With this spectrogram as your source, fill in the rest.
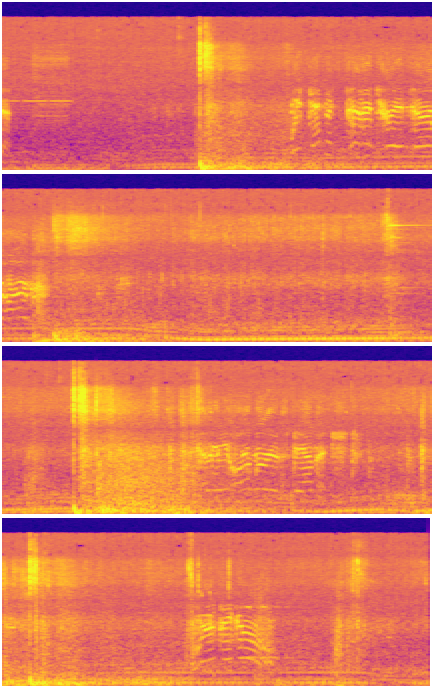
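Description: A heavy tank engine rumbles.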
